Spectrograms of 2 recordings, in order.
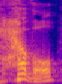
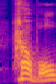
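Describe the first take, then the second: First: The middle consonant is a v sound. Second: The middle consonant is a b sound. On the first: The speaker calls it right. "the B sound gets a V sound" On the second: The speaker calls it wrong. "which would be wrong"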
